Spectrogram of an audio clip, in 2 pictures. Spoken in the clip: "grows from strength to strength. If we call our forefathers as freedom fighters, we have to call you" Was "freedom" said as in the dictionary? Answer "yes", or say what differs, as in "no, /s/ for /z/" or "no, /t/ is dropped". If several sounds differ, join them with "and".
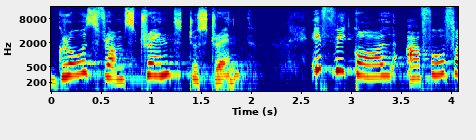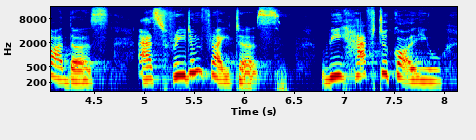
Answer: yes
